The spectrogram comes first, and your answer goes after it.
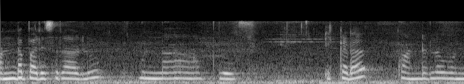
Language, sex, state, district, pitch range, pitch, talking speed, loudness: Telugu, female, Andhra Pradesh, Visakhapatnam, 265-280 Hz, 270 Hz, 105 wpm, -16 LUFS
